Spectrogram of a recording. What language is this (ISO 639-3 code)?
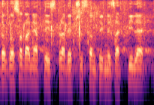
pol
